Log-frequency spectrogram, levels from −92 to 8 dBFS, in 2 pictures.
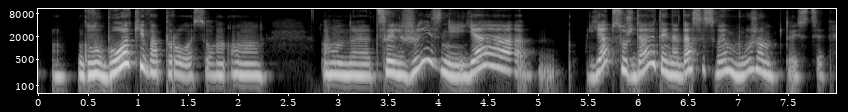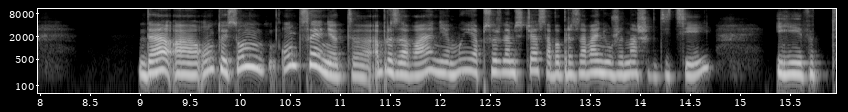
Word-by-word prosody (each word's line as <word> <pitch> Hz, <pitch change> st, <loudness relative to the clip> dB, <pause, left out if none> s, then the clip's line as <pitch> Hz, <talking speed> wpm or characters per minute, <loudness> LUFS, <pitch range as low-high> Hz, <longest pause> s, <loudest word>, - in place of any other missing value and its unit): м, 180 Hz, -1 st, -5 dB
глубокий 210 Hz, -, +5 dB
вопрос. 205 Hz, -5 st, -4 dB
Он 190 Hz, 0 st, -5 dB
он 195 Hz, -3 st, -2 dB, 0.5 s
он- 195 Hz, -2 st, 0 dB
цель 220 Hz, -3 st, +2 dB
жизни. 225 Hz, -, -1 dB
Я 260 Hz, -, 0 dB
б 215 Hz, -, -16 dB, 0.4 s
я 170 Hz, +1 st, 0 dB
обсуждаю 245 Hz, -, -1 dB
это 270 Hz, -10 st, 0 dB
иногда 205 Hz, +4 st, +1 dB
со 270 Hz, -, -9 dB
своим 235 Hz, +1 st, -3 dB
мужем. 205 Hz, -2 st, -2 dB
То -, -, -15 dB
есть, 175 Hz, +1 st, -12 dB
э 185 Hz, -, -15 dB, 1.1 s
Да, 225 Hz, +6 st, +6 dB
а, 205 Hz, -1 st, +3 dB
он 250 Hz, +5 st, -1 dB
то 270 Hz, -, 0 dB
есть 230 Hz, +1 st, 0 dB
он 300 Hz, -2 st, +4 dB
он 340 Hz, +5 st, +1 dB
ценит, 215 Hz, -, +2 dB
э, 175 Hz, -3 st, -3 dB
образование. 215 Hz, +1 st, 0 dB
Мы 240 Hz, +5 st, -2 dB
обсуждаем 230 Hz, 0 st, -1 dB
сейчас 245 Hz, +2 st, -4 dB
об 200 Hz, 0 st, -1 dB
образовании 210 Hz, +2 st, 0 dB
уже 200 Hz, -1 st, -1 dB
наших 200 Hz, -3 st, -4 dB
детей. 190 Hz, -, -5 dB, 0.6 s
И 205 Hz, -2 st, +3 dB
вот 200 Hz, -1 st, -5 dB
210 Hz, 150 wpm, -22 LUFS, 190-245 Hz, 1.1 s, Да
